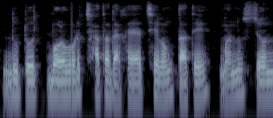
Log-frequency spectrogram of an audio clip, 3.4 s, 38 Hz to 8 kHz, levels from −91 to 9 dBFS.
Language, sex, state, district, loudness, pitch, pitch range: Bengali, male, West Bengal, North 24 Parganas, -31 LUFS, 100 Hz, 95-105 Hz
